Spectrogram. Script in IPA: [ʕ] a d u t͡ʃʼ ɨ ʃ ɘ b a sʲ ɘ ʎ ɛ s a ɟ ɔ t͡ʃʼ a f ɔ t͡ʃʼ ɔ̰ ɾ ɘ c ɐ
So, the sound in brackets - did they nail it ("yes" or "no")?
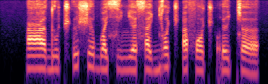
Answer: yes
